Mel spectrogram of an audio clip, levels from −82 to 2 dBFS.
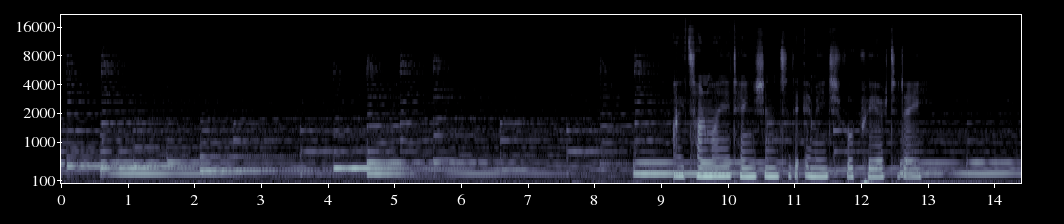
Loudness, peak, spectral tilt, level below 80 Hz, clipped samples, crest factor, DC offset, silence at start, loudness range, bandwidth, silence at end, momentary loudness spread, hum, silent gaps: -33 LUFS; -16 dBFS; -6.5 dB/octave; -54 dBFS; under 0.1%; 16 dB; under 0.1%; 0 s; 11 LU; 14.5 kHz; 0 s; 20 LU; none; none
